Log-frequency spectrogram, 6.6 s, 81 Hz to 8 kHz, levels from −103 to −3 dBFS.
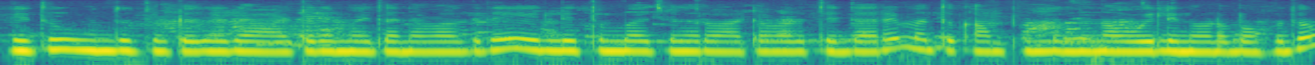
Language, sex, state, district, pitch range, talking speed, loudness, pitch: Kannada, female, Karnataka, Bijapur, 215-230 Hz, 135 wpm, -15 LUFS, 220 Hz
